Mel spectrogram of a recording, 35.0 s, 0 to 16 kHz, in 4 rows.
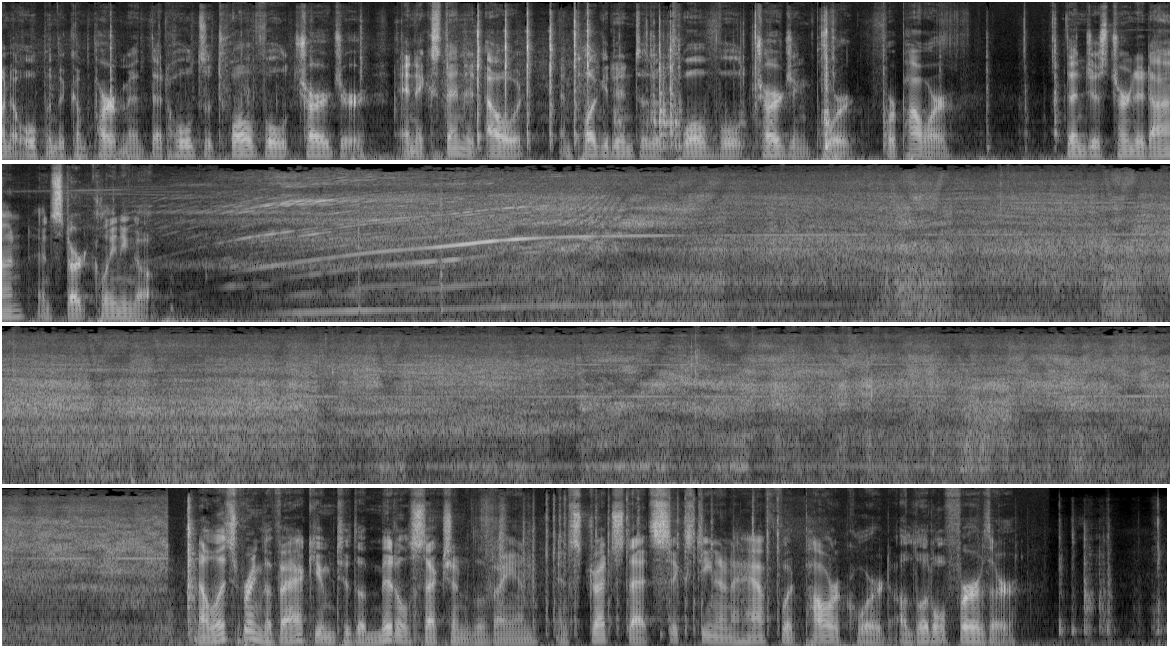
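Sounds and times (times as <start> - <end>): handheld vacuum motor whine: 8.5 - 27.6
suction air over carpet: 8.7 - 27.6.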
